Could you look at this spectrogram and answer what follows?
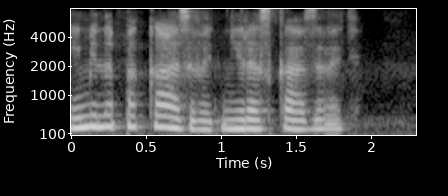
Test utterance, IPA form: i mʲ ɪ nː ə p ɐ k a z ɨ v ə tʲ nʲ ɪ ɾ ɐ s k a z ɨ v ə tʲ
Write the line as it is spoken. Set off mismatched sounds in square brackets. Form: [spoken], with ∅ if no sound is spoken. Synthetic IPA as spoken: i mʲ ɪ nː ə p ɐ k a z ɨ v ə tʲ nʲ ɪ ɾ ɐ s k a z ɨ v ə tʲ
